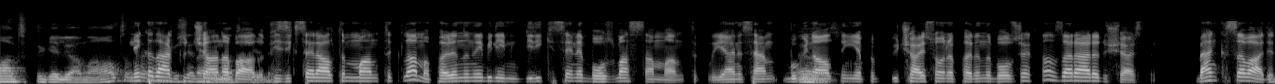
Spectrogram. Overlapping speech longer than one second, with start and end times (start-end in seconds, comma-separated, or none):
1.3-2.8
